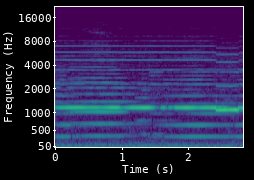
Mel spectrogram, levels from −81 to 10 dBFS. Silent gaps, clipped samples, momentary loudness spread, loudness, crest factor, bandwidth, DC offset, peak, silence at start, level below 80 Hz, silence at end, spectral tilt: none; under 0.1%; 5 LU; -25 LUFS; 10 dB; 12.5 kHz; under 0.1%; -14 dBFS; 0 s; -48 dBFS; 0 s; -2.5 dB/octave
